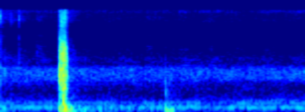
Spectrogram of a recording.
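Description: A single sharp click of a plastic-packaged diecast model being set down on a display stack, then a faint low thump, over quiet room tone.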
